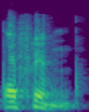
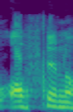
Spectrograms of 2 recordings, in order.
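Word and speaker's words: often: তাহলে দেখো প্রতি সপ্তাহ, তো হচ্ছে দুইবার তিনবার, এই যে এটার অর্থ হচ্ছে কতবার, কতবার ইংরেজি হচ্ছে হাউ অফেন, উচ্চারণটা হাউ অফটেনও হবে, দুটোই কারেক্ট অবশ্য।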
